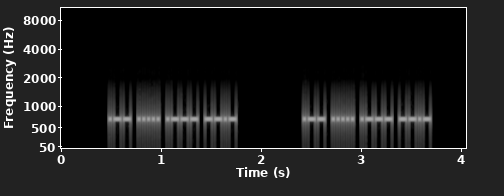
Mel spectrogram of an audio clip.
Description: Morse code, heard as a keyed tone, about 49 wpm, 700 Hz. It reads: W5JQ W5JQ
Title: Call Signs Repeated 3x - 50wpm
